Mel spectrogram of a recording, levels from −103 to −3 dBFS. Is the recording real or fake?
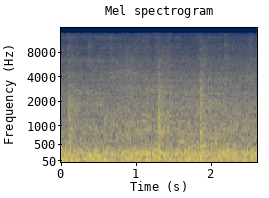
real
